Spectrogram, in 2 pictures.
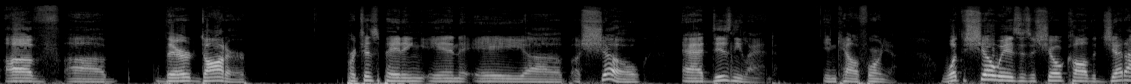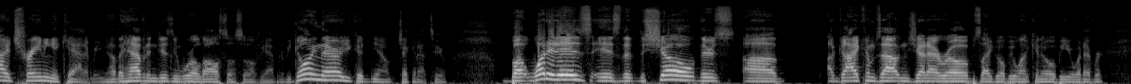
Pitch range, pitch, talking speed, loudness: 120-165 Hz, 140 Hz, 195 wpm, -25 LUFS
